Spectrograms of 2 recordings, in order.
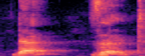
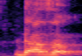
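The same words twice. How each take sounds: First: desert in two separate beats; split into syllables. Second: Said in the usual way. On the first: Shown as a demonstration. Teacher counting out two syllables for learners, syllable by syllable. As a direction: pause between डे and jot. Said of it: "टू syllable यानी desert". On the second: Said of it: "desert में भी टू syllable".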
